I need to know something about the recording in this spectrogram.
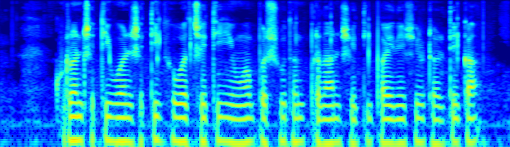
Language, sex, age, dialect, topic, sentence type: Marathi, male, 18-24, Standard Marathi, agriculture, question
